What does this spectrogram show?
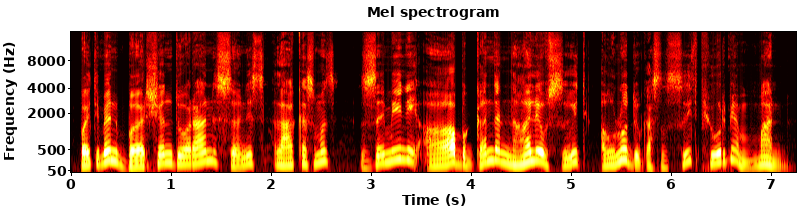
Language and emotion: Kashmiri, disgusted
